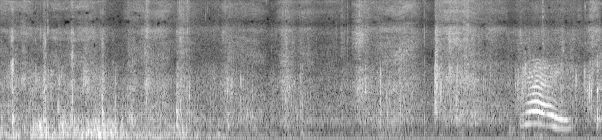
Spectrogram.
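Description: Footsteps on a grass lawn with the rumble of a handheld camera being carried along, strongest in the first two seconds, and a short voice sound about five seconds in.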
